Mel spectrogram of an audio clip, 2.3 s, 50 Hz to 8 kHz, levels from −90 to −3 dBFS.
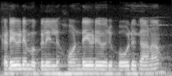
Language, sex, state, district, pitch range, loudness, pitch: Malayalam, male, Kerala, Kollam, 120-125 Hz, -14 LUFS, 120 Hz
